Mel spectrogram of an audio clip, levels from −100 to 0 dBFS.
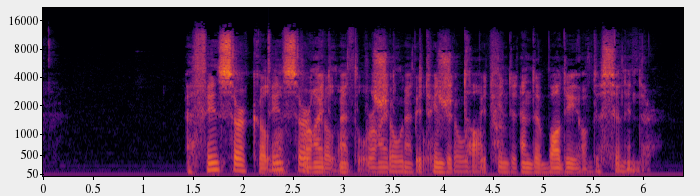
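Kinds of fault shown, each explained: Doubled audio track: from 2.25 s to 4.75 s a second, full-band copy of the speech runs roughly 0.7 s behind the original and about 5 dB quieter. It is likely caused by the same signal being captured again through a slower path, or by an edit leaving two copies out of step. The copy carries no reverberant tail or room colouring, and it cuts in and out abruptly at both ends.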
